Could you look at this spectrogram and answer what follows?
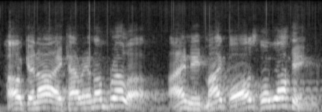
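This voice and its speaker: A man's voice: sits high, big pitch swings, slow, crowd noise, exaggerated voice. An actor playing a vain, boastful male tiger in a storybook record, theatrical and sing-song. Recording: echoey, dull old record from a distance.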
